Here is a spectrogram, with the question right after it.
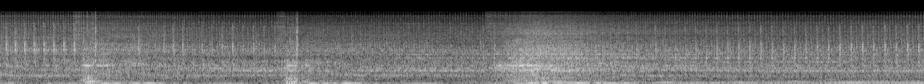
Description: Veja a diferença de barulho q faz no motor. Pino de pistão. Não é comando de válvulas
